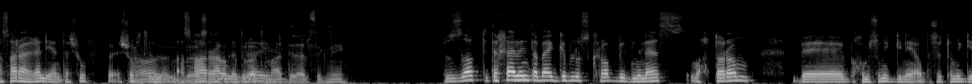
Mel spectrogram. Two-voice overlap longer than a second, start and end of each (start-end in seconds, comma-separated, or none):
1.3-2.7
